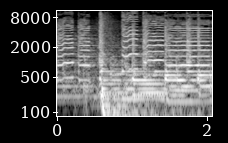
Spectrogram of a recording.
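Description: Instrumental background music with a melodic lead over a steady beat; a fuller bass comes in about half a second in.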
